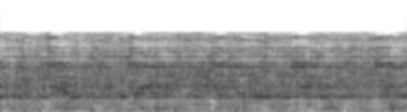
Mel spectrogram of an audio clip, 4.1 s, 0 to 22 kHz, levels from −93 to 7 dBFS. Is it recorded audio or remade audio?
remade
